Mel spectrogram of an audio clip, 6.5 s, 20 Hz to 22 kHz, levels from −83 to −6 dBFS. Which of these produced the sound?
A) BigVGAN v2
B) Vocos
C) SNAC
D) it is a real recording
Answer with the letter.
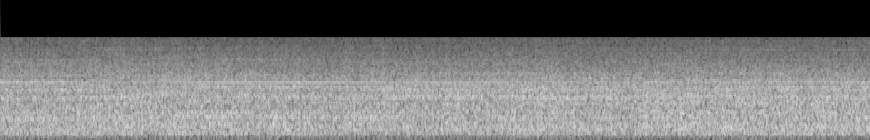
D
